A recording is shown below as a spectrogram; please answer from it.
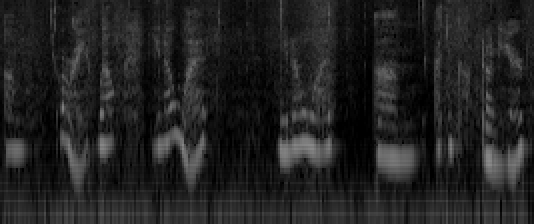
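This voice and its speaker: A deadpan, insulting ENT doctor, whispered by a woman in a comedic ASMR roleplay. The whisper is soft and mellow and sits right on the close mic, with a faint hiss behind it. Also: sits high, a little slow. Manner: deadpan, insulting bedside manner. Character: blunt, rude female ENT doctor.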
